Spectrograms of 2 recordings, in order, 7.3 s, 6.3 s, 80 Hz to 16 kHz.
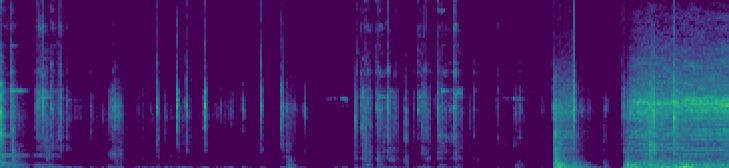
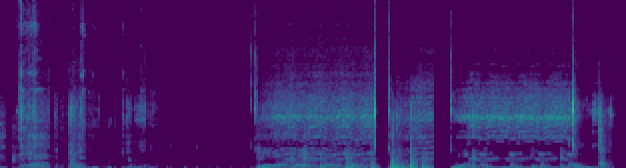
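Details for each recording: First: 1986 Ford F350 power window motor after the 11mm ball bearing repair replacing worn plastic bushings that made it spin: after some clicking and handling, the motor runs in smooth, even bursts with a steady whir; normal operation. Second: 1986 Ford F350 power window: two bursts of high wavering motor whir as the window motor spins freely when rolling up, plastic drive bushings inside gone; fixed with 11mm ball bearing mod.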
